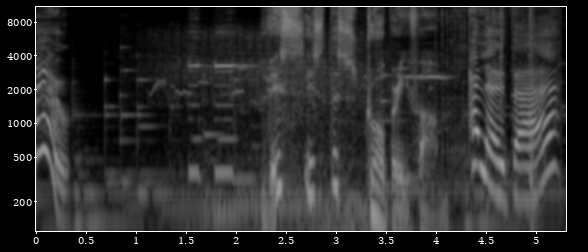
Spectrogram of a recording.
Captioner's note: beeps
